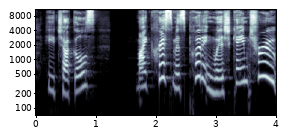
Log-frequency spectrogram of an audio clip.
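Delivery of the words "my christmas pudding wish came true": delighted, high, joyful exclaiming cry. A young pig receiving her present from santa, crying out. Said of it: "Peppa cries".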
